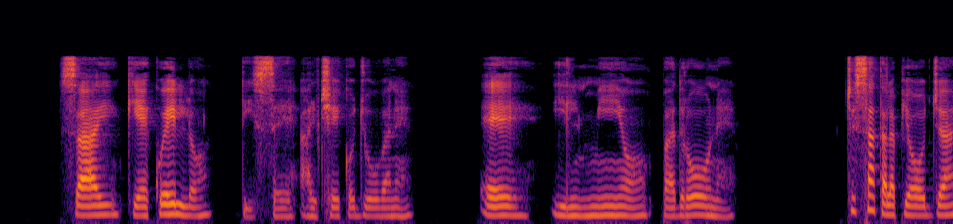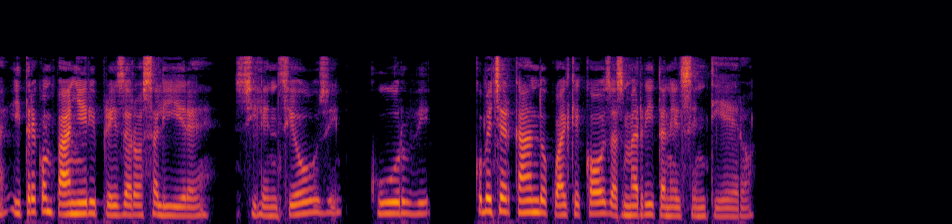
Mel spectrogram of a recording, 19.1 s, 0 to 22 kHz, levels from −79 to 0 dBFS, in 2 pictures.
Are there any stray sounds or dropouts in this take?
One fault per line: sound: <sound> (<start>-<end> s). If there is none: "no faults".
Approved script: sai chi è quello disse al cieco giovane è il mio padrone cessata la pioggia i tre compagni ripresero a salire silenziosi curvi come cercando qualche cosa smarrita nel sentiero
no faults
